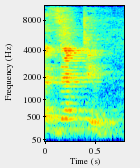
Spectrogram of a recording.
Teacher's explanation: डी इसमें नहीं आएगा। जब डी और जे साथ में आते हैं तो वहां पे डी का उच्चारण नहीं किया जाता। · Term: डी साइलेंट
